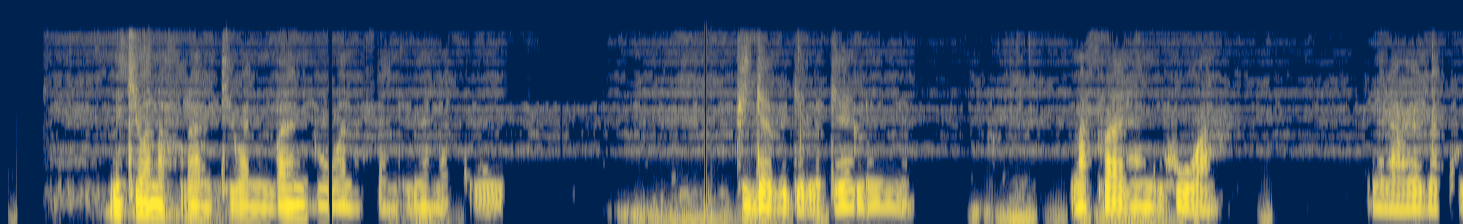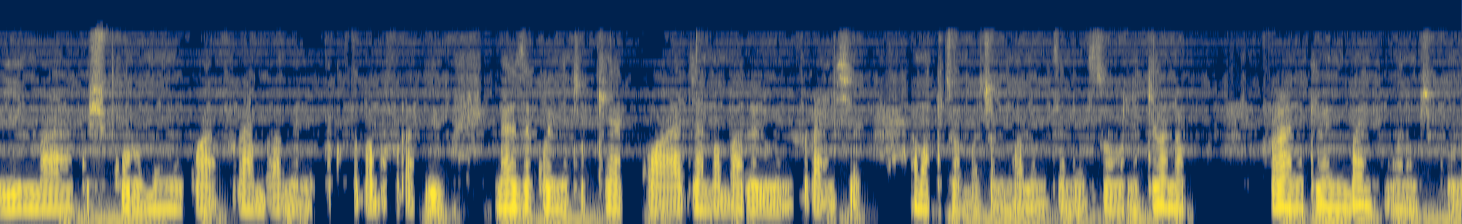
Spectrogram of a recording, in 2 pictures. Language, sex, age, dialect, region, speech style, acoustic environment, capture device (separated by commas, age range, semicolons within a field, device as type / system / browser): Swahili, male, 18-24, Kenya - Nairobi Sheng-influenced, Kenya, happy; anxious; excited; nervous; focused; tired; relaxed; stressed, appliances; silence; people talking; music; nature; construction; traffic, mobile / Linux / Chrome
